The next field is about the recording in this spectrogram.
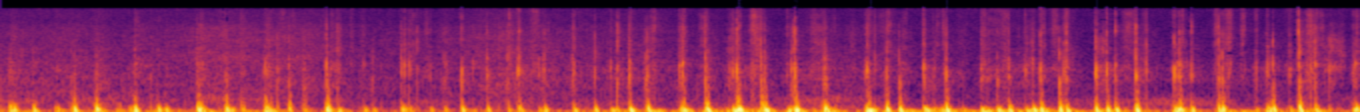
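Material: Foam.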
